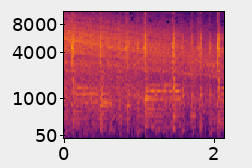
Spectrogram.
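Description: Intro music: plucked guitar over a steady beat, with a high falling sweep in the first half.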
